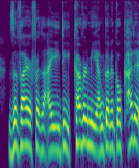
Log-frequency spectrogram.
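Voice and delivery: imitated heavy Russian accent. Retelling a story about an ied, the speaker quotes the sergeant in a thick russian accent. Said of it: "he was Russian with a very, very thick accent".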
